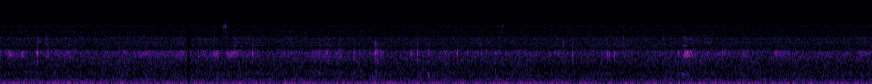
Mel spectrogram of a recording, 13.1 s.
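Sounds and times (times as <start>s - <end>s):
faint low hum: 0.0s - 13.0s
faint light ticks: 2.8s - 10.9s.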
